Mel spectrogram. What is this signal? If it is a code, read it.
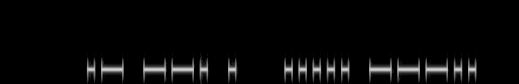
Morse code, heard as a keyed tone, about 17 wpm, 700 Hz. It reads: AGE 58
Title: Practice QSO - Exchange 3 - More Info - 17wpm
